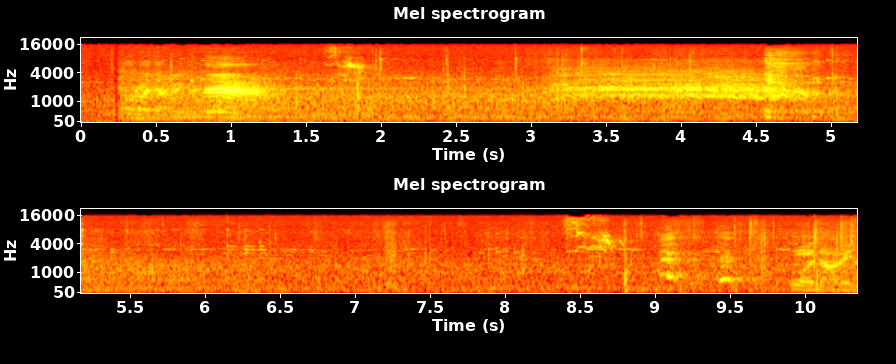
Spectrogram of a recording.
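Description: A horse's hooves thud softly on dirt as it walks.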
